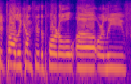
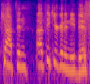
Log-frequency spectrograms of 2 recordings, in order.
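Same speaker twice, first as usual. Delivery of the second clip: plain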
